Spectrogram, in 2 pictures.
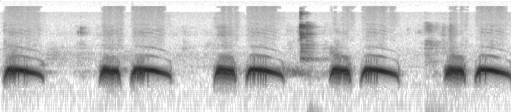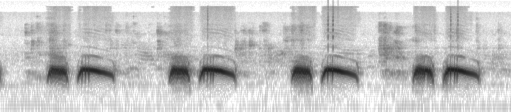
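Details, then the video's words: Spotted dove giving 'thúc gù' coos for triggering cooing in caged birds: a steady run of about nine mellow two-note phrases, a clipped note followed by a longer descending one, roughly one phrase per second, no other sounds. "tiếng cu thúc gù hay"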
